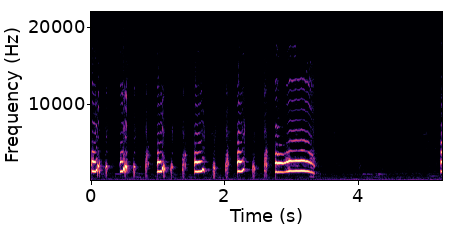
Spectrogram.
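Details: Pet cockatiel indoors, hurriedly repeating the Japanese greeting "yoku kita ne" (welcome) and, too flustered, never finishing it. A rapid string of short chirpy spoken syllables ends in one long, held, nasal tone, then quiet.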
